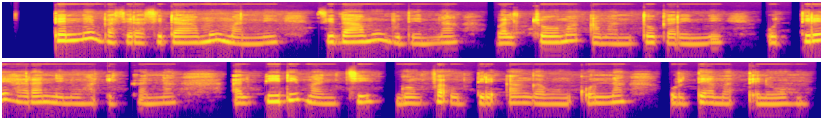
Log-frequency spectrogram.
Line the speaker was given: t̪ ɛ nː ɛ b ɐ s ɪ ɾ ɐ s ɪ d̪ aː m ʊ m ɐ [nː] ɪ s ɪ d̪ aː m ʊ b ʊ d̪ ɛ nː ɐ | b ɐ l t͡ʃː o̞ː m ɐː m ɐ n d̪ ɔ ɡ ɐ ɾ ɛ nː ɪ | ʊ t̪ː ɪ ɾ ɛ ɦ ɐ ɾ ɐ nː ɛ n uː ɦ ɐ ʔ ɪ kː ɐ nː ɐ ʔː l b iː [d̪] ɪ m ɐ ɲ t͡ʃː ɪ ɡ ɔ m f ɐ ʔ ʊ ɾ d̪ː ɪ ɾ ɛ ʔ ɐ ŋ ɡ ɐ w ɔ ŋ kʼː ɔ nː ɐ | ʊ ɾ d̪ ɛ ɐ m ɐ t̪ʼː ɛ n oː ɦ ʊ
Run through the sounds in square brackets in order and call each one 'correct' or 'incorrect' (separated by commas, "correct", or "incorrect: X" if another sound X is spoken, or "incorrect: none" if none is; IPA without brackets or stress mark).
correct, correct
